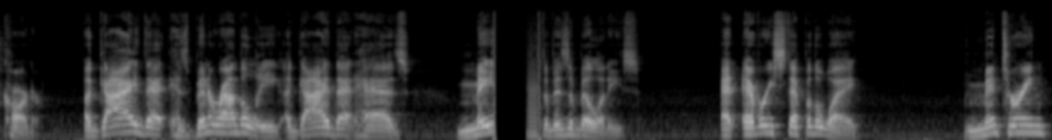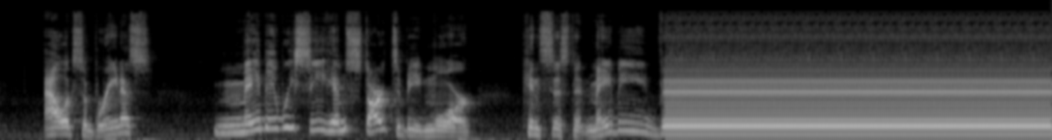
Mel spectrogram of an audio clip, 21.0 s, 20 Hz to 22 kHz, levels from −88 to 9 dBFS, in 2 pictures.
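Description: At 4.94 s a live cable is pulled and plugged in again, so the signal path is broken for about 0.42 s. The sound pops out to near silence, then, while only the plug tip makes contact, a 60 Hz mains buzz lasting about 0.11 s breaks through before a second pop restores the signal at 5.41 s, just ahead of "of his abilities".

From 17.19 s to the end, a system hang loop sets in: the computer or driver has frozen while the audio hardware keeps replaying the same 20 ms stretch of its ring buffer. Because that slice repeats exactly, close to two hundred times, the speech disappears into a steady, tonal 50 Hz buzz at the loop rate that continues until the clip ends.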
